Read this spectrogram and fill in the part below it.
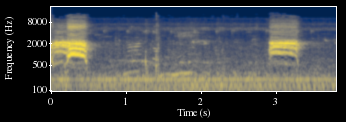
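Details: Two separate harsh caws from crows fighting over food, about two and a half seconds apart, with quiet background and a faint hum between.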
